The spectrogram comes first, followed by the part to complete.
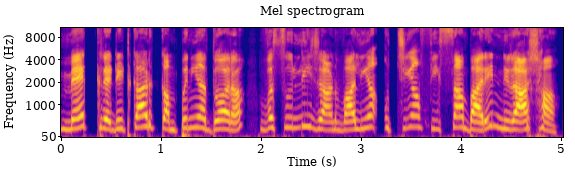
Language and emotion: Punjabi, angry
